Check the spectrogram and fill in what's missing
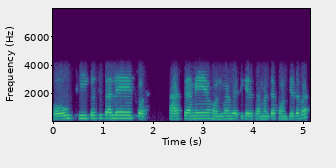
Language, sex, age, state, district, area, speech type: Odia, female, 45-60, Odisha, Sundergarh, rural, conversation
